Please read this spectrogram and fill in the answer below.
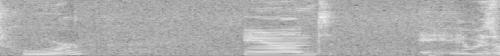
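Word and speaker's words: Hoare: for her being adria that's spelled h-o-a-r-e it's pronounced hoor and it was right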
